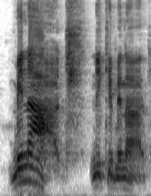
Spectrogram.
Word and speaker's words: Nicki Minaj: Okay, see, I can't even pronounce her name properly anymore. This is getting ridiculous. Nicki Minaj.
